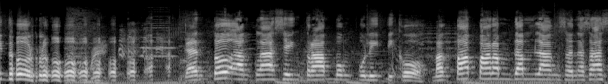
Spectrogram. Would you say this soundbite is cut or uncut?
cut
